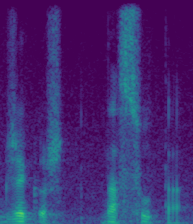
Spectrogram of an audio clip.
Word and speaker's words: Grzegorz Nasuta: game we've looked at, it was Grzegorz Nasuta, not Naszuta, like S. So yeah, that's all tricky.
